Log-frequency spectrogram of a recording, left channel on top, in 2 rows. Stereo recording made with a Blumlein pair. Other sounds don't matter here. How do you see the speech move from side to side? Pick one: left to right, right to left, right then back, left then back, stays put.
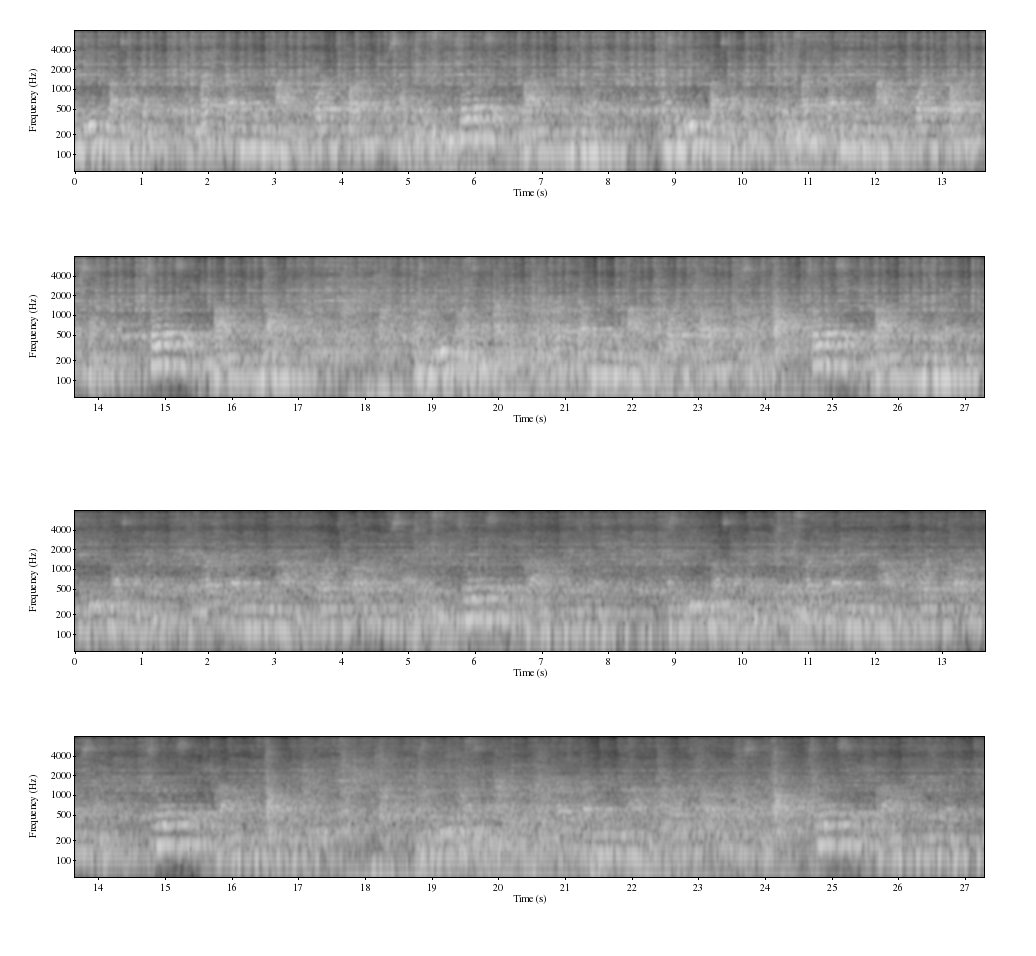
stays put.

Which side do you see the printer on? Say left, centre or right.
left.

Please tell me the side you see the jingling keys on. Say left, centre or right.
centre.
